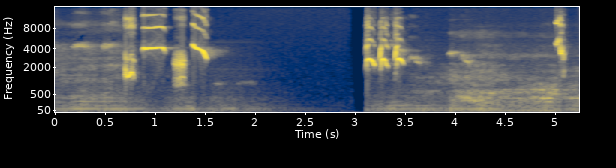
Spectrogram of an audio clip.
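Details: Oriental magpie-robin in full song with harsh, sharp fill-in phrases: clustered buzzy and whistled notes, a long pause, then a quick run of rasping chips and a final high note.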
